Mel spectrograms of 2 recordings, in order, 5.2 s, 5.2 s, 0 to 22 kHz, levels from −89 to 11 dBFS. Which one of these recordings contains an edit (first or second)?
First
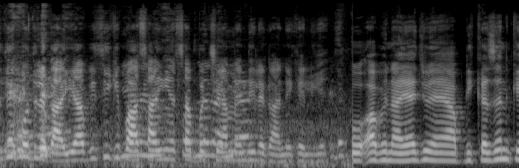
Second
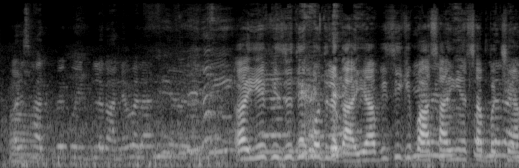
first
